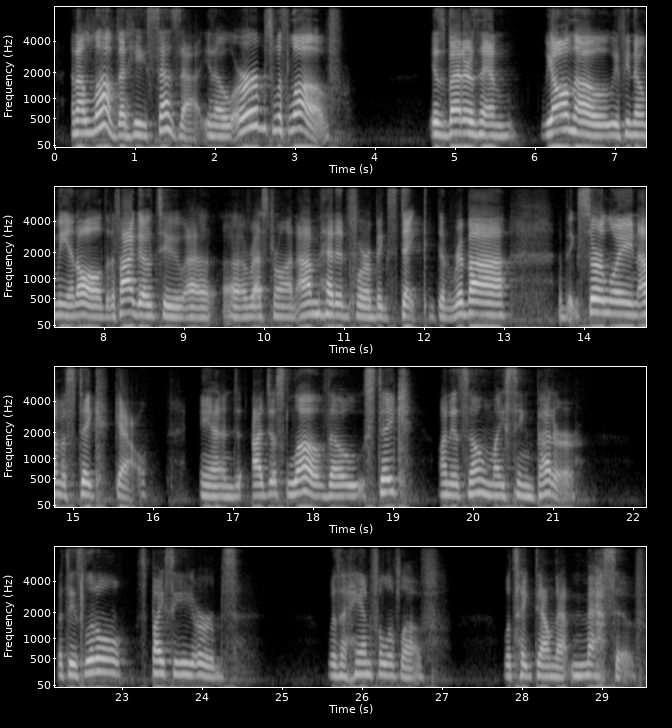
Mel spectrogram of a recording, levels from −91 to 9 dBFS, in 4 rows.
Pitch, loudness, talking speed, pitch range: 195 Hz, -21 LUFS, 150 wpm, 175-215 Hz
